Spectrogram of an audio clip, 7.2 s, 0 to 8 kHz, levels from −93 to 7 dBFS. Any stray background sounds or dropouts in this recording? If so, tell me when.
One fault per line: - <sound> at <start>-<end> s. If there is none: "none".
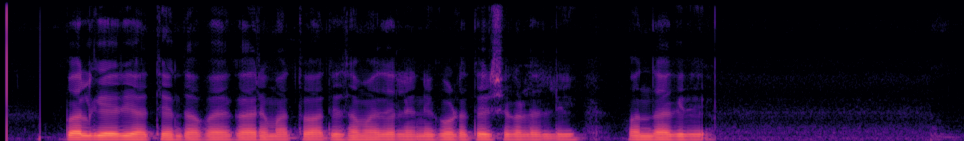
none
